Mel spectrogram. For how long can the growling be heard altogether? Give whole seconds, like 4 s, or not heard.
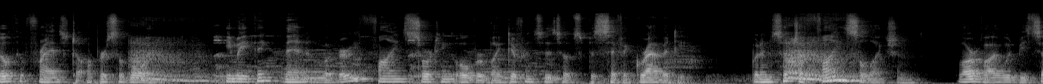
3 s.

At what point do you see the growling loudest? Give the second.
8 s.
